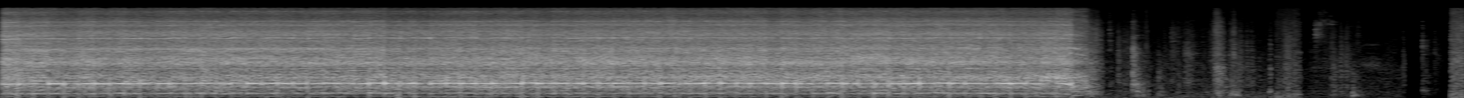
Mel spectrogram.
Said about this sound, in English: And in order to illustrate it, I'm going to conduct an experiment in this room, which I purposely didn't vacuum for a couple of weeks, so hopefully this will work. I'm going to vacuum this room for the first time now.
